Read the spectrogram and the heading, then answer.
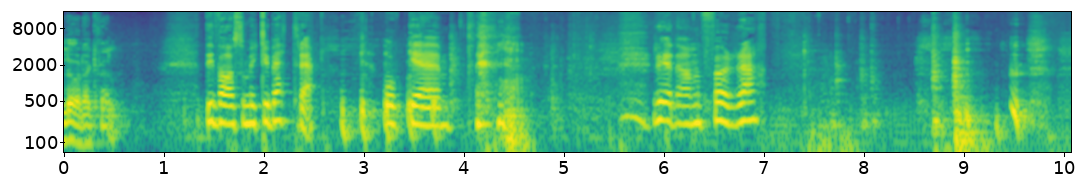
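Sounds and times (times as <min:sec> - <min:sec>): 
speech: 0:00.0 - 0:04.8, 0:05.6 - 0:07.1
door pushed shut with creak and thud: 0:08.7 - 0:09.3.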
